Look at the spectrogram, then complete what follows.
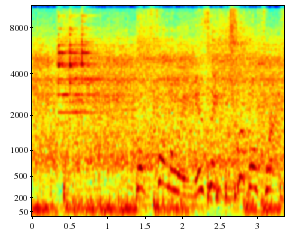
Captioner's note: bell rings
